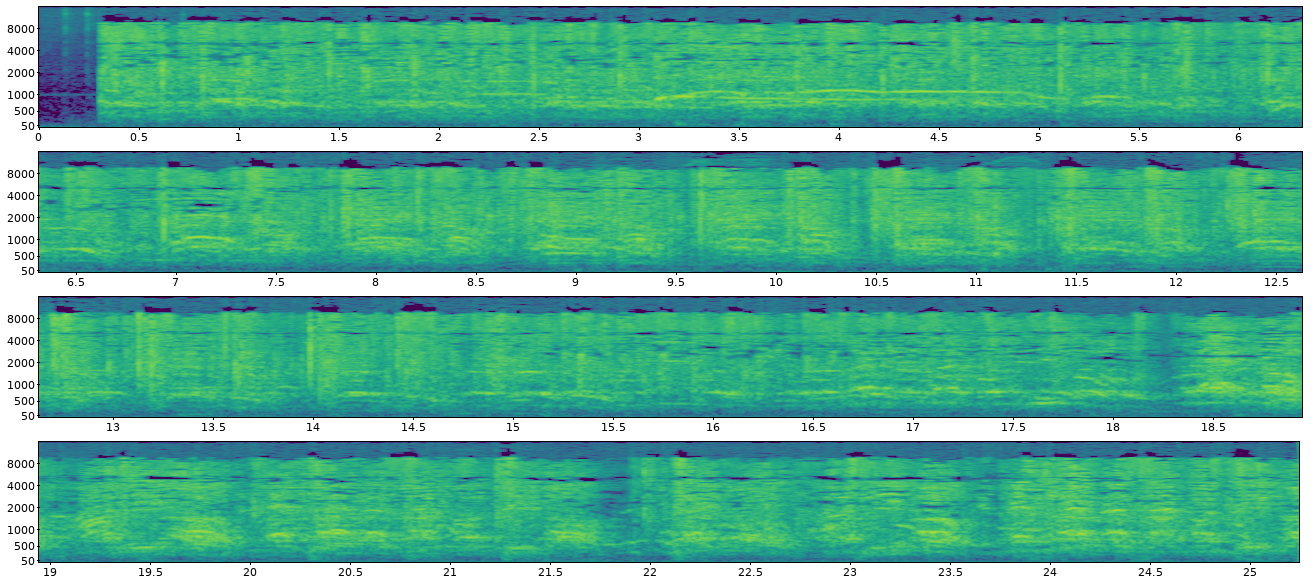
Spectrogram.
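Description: Crowd at the Sorbonne university in Paris applauding and cheering, a busy, continuous mix of clapping, shouts and chatter rising and falling, heard close and loud throughout.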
